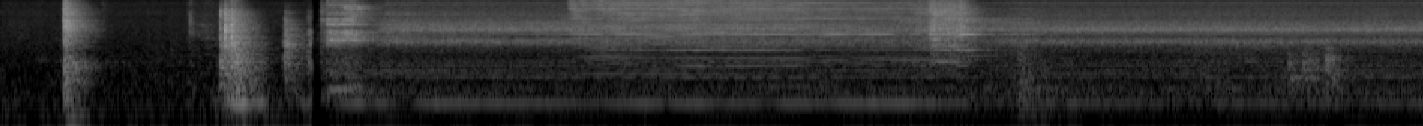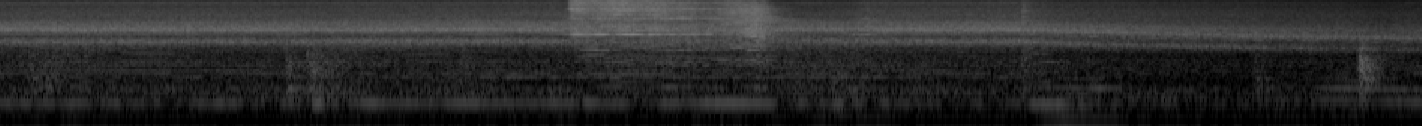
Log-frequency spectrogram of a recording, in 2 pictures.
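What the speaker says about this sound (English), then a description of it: "So we'll do a bunch of sawing, take those pieces out and start assembling that" Pallet wood is cut with a power saw in a workshop while building a tomato trellis. After a few sharp knocks the saw runs as a steady whirring hum, and two separate cuts rise loud and harsh, the second one around the middle.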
